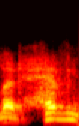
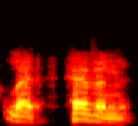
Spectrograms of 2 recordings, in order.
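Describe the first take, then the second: First: 'Heaven' is said with one syllable. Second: 'Heaven' is said with two syllables. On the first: The speaker calls it right. "let heaven and nature say" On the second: The speaker calls it wrong. "not let heaven"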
